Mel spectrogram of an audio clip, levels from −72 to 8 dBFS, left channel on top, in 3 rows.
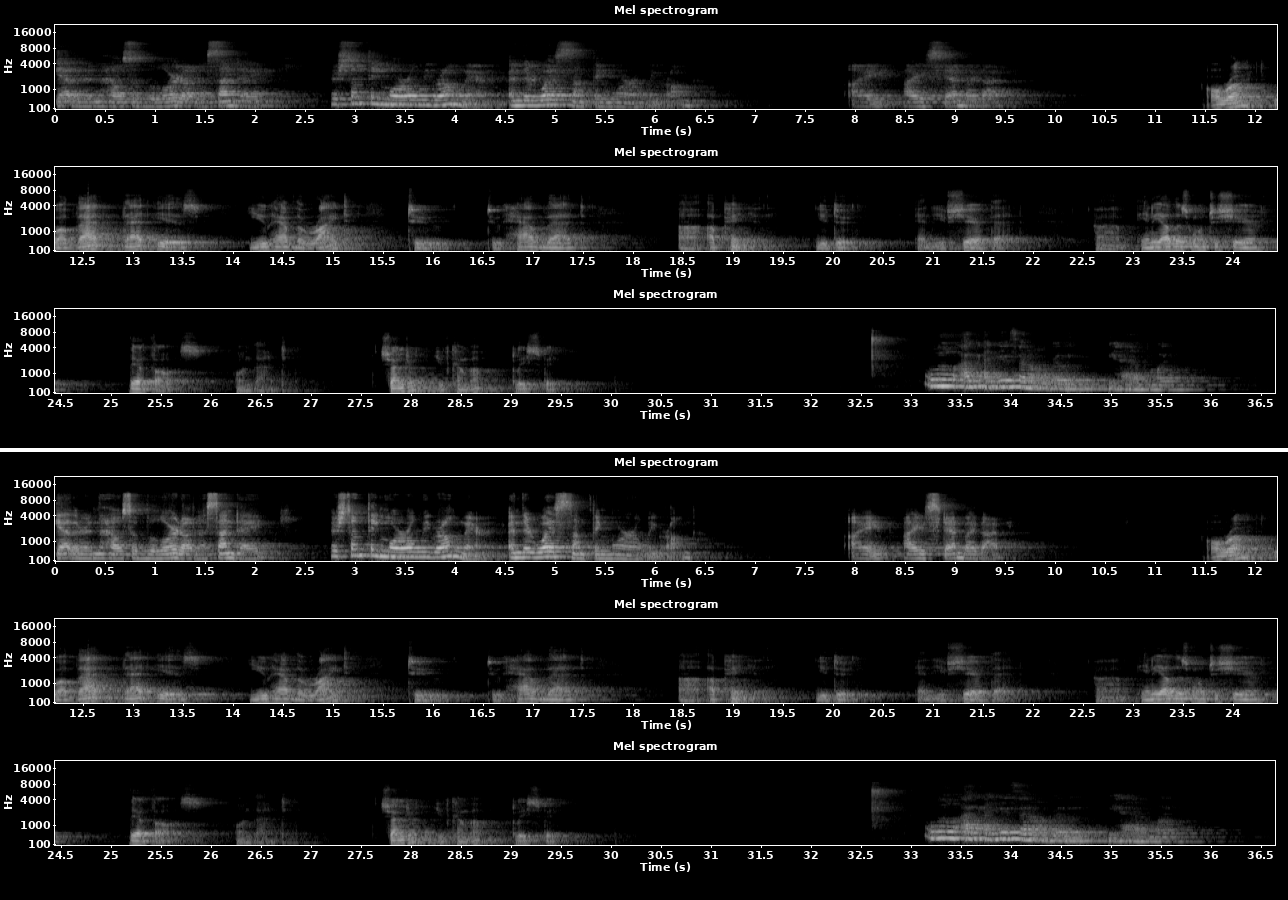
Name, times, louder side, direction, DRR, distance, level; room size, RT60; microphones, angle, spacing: voice 1, 0.0-2.3 2.8-6.4 8.0-9.4, right 5 dB, 75° right, 10 dB, 0.4 m, -28 dB
voice 2, 11.5-13.7 14.2-15.1 15.7-16.1 16.5-17.4 18.4-19.4 19.8-20.3 20.8-21.8 22.6-24.3 25.2-25.9 26.2-26.6 27.7-28.7 29.0-29.5, left 2 dB, 15° left, 8 dB, 0.3 m, -31 dB
voice 3, 33.1-34.7 35.0-35.6, left 2 dB, 40° left, -1 dB, 0.8 m, -28 dB
9.0 x 3.8 x 3.3 m, 1.5 s
head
